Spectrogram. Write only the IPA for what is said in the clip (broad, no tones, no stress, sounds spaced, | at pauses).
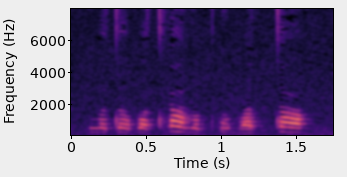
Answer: w ʌ t ʌ p ɒ tʰ ɛ ðˤ u pʼ ʊ b ɑ tː ɑ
